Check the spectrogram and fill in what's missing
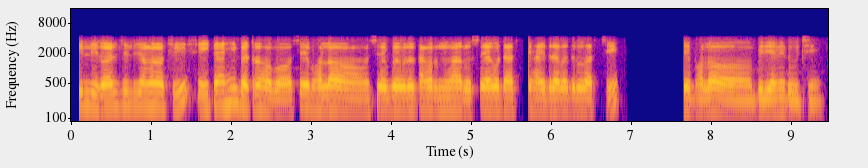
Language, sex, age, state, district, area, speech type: Odia, male, 30-45, Odisha, Dhenkanal, rural, conversation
